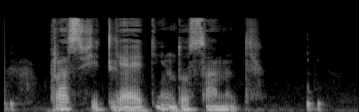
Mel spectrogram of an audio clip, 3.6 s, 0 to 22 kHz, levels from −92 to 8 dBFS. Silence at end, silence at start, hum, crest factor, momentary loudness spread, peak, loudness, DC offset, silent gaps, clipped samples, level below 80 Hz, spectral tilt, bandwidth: 0.4 s; 0.05 s; none; 22 dB; 23 LU; -8 dBFS; -26 LUFS; under 0.1%; none; under 0.1%; -44 dBFS; -4 dB/octave; 11.5 kHz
